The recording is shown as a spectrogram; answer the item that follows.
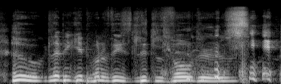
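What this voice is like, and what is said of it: Bad imitation of another person's voice. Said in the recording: “a bad Jeff Goldblum impression”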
